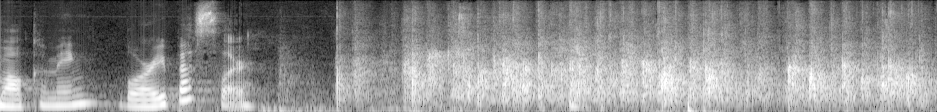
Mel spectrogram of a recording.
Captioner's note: applause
